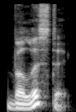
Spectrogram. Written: ballistic

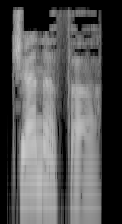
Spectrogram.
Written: jennitha

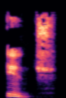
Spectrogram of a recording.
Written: inch

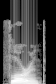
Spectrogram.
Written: florent

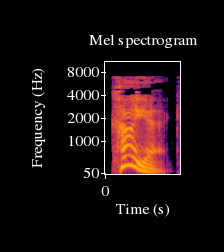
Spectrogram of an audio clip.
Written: kyack

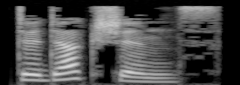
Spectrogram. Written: deduction's

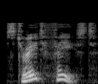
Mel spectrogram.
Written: straight-faced

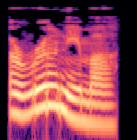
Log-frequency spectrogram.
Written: Arunima

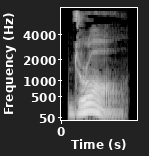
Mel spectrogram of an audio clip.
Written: drawl

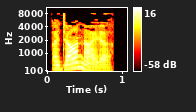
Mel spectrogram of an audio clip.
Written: adannaya

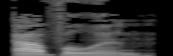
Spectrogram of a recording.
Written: avelyn

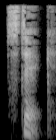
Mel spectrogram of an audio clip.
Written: stich

